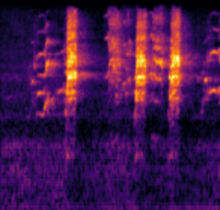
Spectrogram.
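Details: A galah inspects a nesting box meant for kookaburras, giving short, harsh, rasping screeches in quick succession, with thin whistled overtones between the louder notes.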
